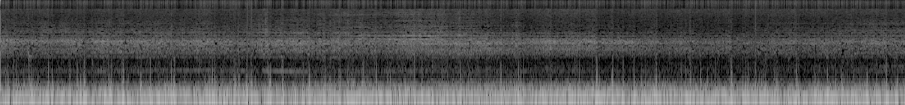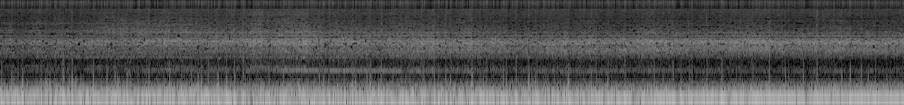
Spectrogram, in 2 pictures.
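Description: Wind buffeting an outdoor microphone: a loud, low rumble that flickers continuously, with only a faint hiss above it.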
